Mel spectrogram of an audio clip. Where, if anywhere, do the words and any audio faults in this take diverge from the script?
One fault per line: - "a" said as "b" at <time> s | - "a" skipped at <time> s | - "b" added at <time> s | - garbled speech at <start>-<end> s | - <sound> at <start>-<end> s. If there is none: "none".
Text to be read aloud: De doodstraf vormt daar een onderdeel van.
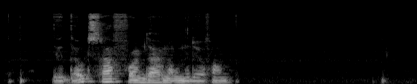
none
